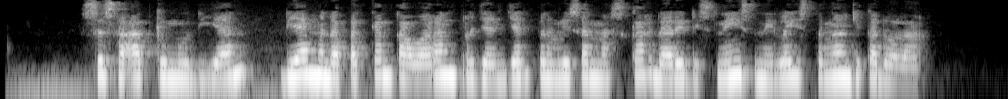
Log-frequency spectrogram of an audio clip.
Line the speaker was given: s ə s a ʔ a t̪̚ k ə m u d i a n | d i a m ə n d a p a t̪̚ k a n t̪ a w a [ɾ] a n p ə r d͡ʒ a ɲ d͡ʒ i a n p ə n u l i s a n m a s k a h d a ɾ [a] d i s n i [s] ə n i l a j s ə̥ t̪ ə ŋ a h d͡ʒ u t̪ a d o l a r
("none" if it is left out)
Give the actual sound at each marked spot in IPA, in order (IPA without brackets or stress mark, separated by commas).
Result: ɾ, i, s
